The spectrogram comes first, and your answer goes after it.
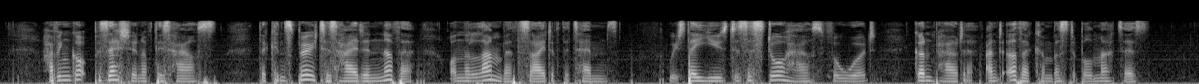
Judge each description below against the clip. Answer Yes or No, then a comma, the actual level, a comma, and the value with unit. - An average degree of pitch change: Yes, average, 3.9 semitones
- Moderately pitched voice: Yes, medium, 150 Hz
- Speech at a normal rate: Yes, average, 150 wpm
